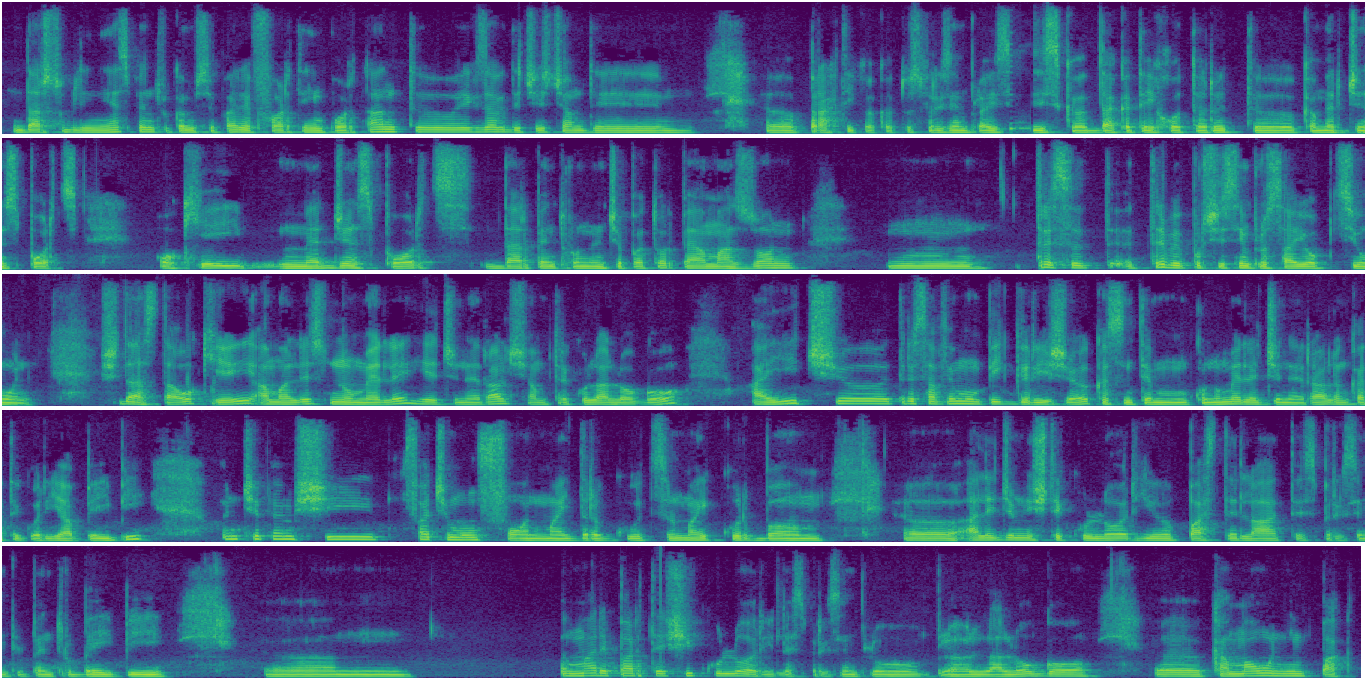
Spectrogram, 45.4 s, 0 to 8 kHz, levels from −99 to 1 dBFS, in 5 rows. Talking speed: 145 wpm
